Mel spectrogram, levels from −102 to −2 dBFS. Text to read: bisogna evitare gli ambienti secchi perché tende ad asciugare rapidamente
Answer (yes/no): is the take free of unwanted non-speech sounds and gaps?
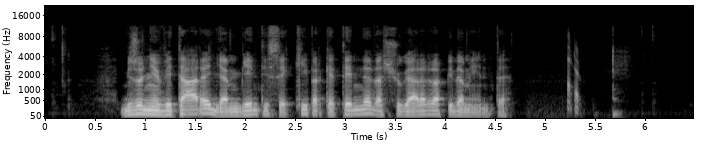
no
